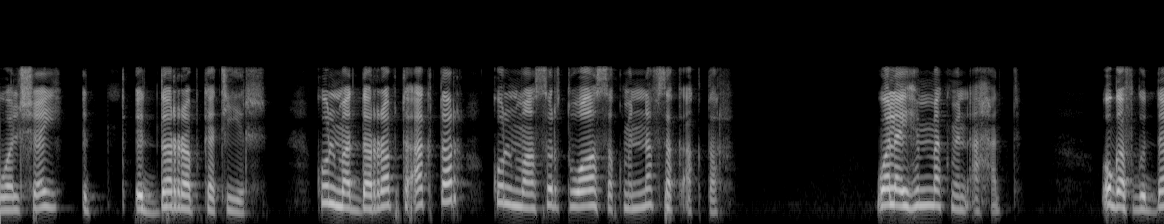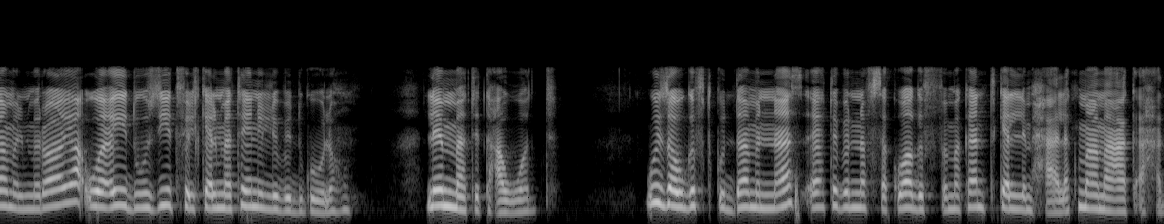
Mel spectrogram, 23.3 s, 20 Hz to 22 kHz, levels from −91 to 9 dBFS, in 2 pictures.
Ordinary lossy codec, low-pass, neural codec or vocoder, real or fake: none; 7.2 kHz; none; real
